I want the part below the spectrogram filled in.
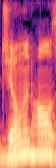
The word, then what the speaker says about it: Gyllenhaal: Is it Gyllenhaal? Is that how you pronounce it? – Yeah. Yeah.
